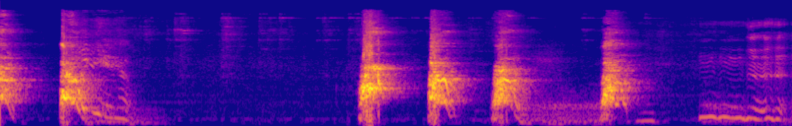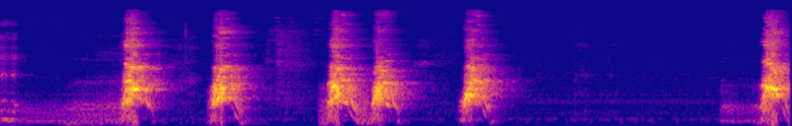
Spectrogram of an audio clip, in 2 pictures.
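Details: Molly, a pet Maltipoo, barks at an oil painting of a grandfather that caught her attention: sharp high barks in bursts, mostly single or paired, spaced irregularly over ten seconds, with a brief softer voice-like sound in the middle.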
